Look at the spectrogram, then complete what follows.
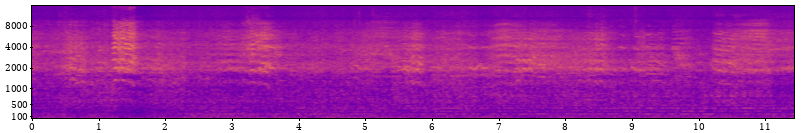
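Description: High, wavering animal calls from a flock flying overhead, recurring every second or two, over a steady low hum.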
